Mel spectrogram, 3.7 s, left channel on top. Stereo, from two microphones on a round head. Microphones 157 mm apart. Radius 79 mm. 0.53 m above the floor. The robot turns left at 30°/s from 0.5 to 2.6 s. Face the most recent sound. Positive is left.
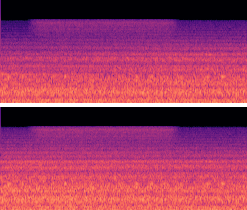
turn(degrees=-175)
